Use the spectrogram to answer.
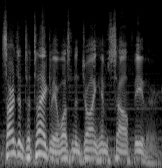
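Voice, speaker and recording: An actor playing a weary, terse police detective with a wry, deadpan manner in a vintage radio crime drama. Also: male voice, mid-range voice, normal speed, lightly acted. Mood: wry, world-weary. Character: weary, patient male New York police detective. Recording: vintage radio broadcast with music.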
